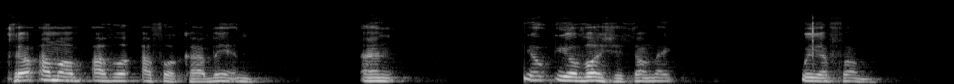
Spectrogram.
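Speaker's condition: MND; voice banked reading I Will Always Be Me ebook

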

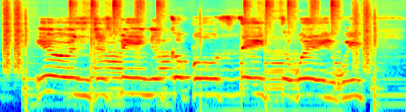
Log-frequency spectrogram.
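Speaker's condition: Cerebral palsy; spastic quadriplegia, mainly affects legs, spastic fibers in most muscles throughout body, not overpowering; neck muscles still coordinate for speech, can still speak

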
